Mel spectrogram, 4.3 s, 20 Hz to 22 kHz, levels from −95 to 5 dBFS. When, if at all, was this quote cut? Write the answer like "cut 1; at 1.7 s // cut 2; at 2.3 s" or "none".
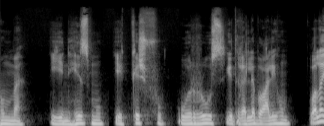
cut 1; at 1.4 s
